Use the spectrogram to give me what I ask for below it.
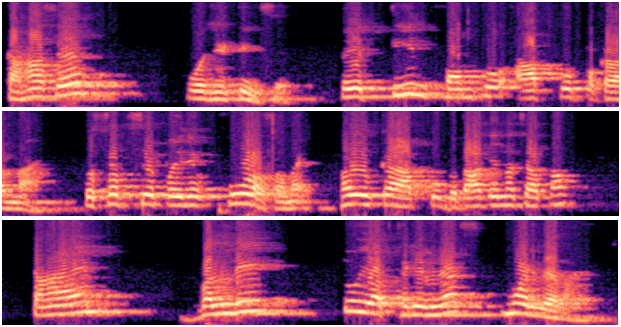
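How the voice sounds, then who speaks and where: A man from India teaching English grammar, mixing Hindi and English with a Hindi accent and slowly repeating his examples. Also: sits high, lively intonation, a little mellow, roomy sound, rough recording. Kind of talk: classroom-style grammar lesson.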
